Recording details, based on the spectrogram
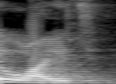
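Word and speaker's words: wise: तो देखिए यहां पे वाइज का डब्लू का हो जाएगा ओ आई का हो जाएगा आई एस का हो जाएगा ज यहां पे हम एस को ज प्रोनाउंस करेंगे एस के उच्चारण के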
